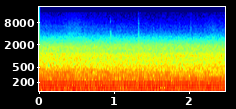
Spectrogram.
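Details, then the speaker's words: 2008 Toyota Sienna minivan bought without inspection, on a test drive: steady low droning roar under road noise at cruising speed, louder when turning left; worn wheel bearing, possibly left side, suspected but not confirmed. "something about wheel bearing diagnosis when you drive it gets louder when I turn left"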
